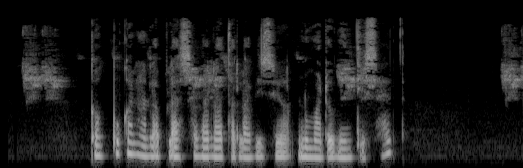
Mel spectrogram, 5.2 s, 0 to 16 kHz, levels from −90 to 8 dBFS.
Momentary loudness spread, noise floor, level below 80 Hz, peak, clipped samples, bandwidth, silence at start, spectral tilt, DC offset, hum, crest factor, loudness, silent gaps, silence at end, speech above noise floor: 13 LU; -72 dBFS; -70 dBFS; -8 dBFS; under 0.1%; 11.5 kHz; 0.2 s; -5 dB/octave; under 0.1%; none; 22 dB; -28 LUFS; none; 0 s; 44 dB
